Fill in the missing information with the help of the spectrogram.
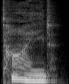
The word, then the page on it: tide: British English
